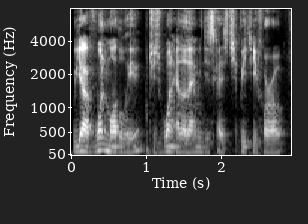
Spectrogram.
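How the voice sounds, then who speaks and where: A man narrating a casual software tutorial, explaining and thinking aloud as he works. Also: deep voice, fairly even intonation, very fast, a little hiss or hum. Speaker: tech tutorial presenter.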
